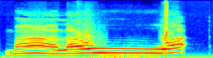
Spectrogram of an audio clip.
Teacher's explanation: itu tanwin bertemu dengan huruf wa, maka dibaca dengung. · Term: idgham ma'al guna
